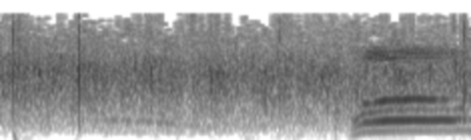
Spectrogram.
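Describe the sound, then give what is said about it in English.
An audience claps steadily in praise of the Lord during an evening church service, a dense, continuous wash of applause, with a voice rising into a sustained shout or sung note near the end. “Give the Lord another big hand clap of praise tonight.”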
